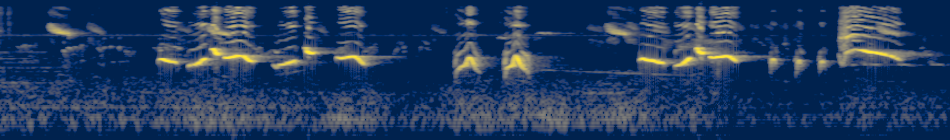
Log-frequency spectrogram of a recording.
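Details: A young captive laughingthrush, stimulated to sing during training, gives loud, rich whistled phrases that slur up and down, mixed with a few sharper, harsher notes, in bursts about a second apart.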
